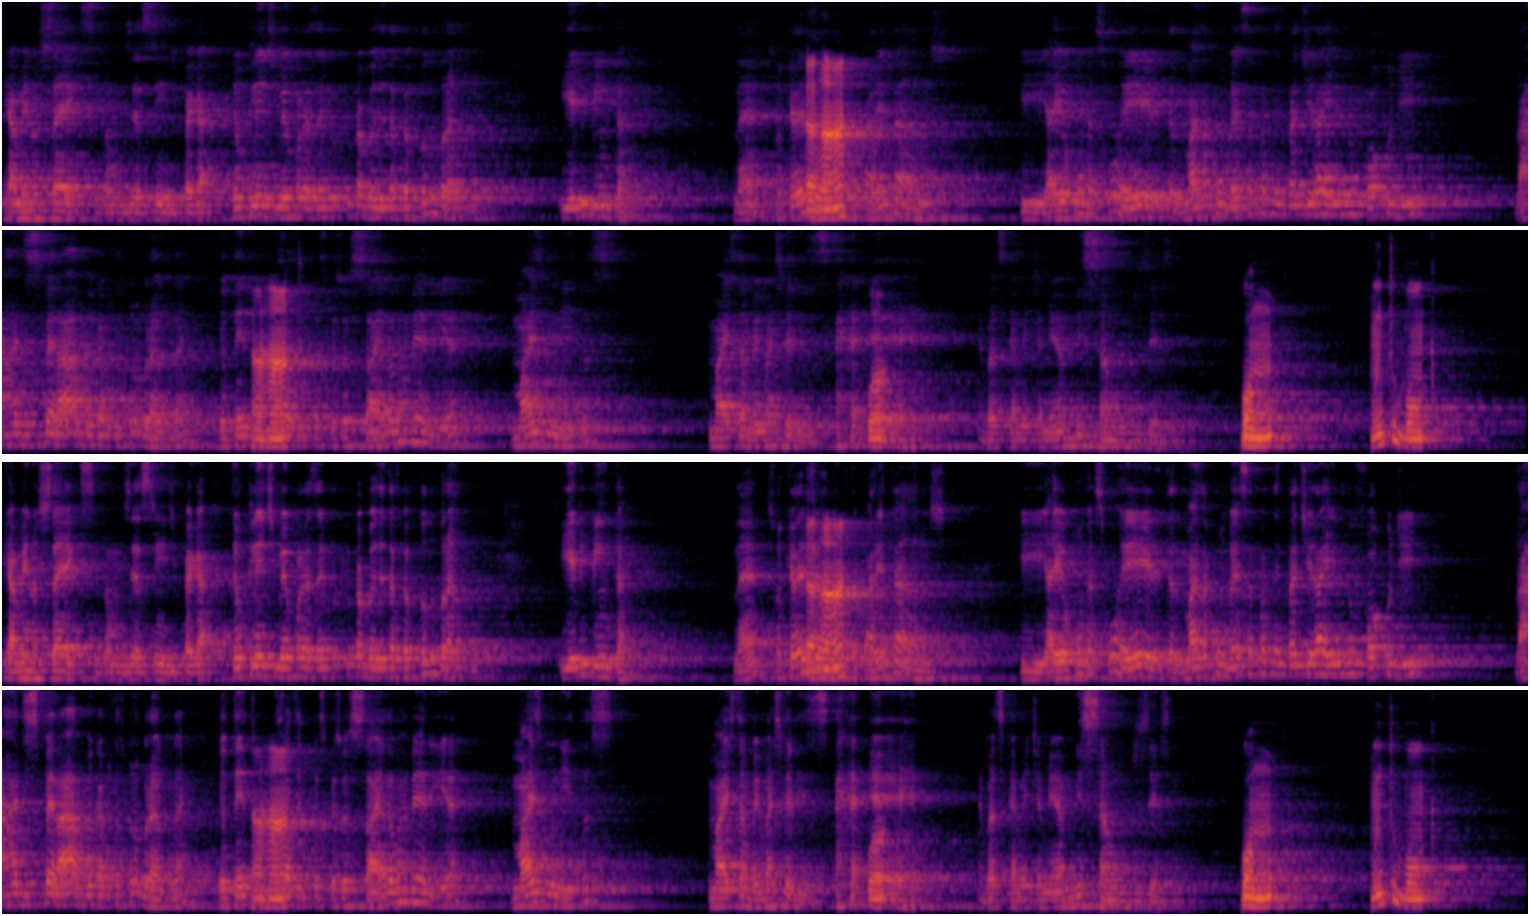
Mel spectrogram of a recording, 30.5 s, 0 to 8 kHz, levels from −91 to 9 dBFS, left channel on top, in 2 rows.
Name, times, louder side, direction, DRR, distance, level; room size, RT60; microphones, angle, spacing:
voice 1, 0.0-4.8 5.6-6.4 7.3-9.4 10.2-14.3 15.1-19.9 20.4-21.4 22.3-24.5 25.0-27.1, right 2 dB, 85° right, 6 dB, 0.9 m, -38 dB
voice 2, 8.0-8.4 17.8-18.1 23.9-24.1 27.7-28.0 28.9-29.6, left 1 dB, 10° left, 10 dB, 0.3 m, -29 dB
20.0 x 13.5 x 3.3 m, 2.6 s
head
